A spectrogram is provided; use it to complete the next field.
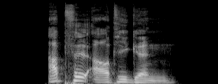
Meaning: inflection of apfelartig: 1. strong genitive masculine/neuter singular 2. weak/mixed genitive/dative all-gender singular 3. strong/weak/mixed accusative masculine singular 4. strong dative plural
- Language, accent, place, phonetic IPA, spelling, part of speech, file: German, Germany, Berlin, [ˈap͡fl̩ˌʔaːɐ̯tɪɡn̩], apfelartigen, adjective, De-apfelartigen.ogg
